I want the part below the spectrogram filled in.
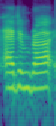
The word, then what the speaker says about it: Edinburgh: It's Edinburgh in Scotland, in the UK.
